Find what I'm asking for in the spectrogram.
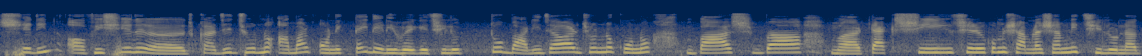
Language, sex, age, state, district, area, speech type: Bengali, female, 18-30, West Bengal, Bankura, urban, spontaneous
